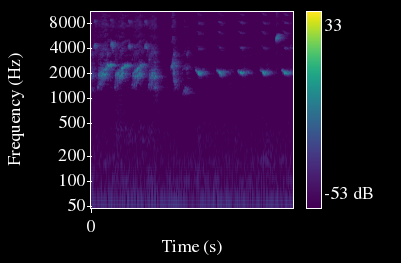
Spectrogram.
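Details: Young canaries at seven months, indoors, recorded 10 November 2023: a rich warbled burst, then a clean whistled note repeated evenly about twice a second.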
